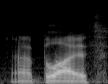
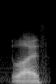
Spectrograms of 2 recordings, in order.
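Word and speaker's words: Blaidd: That's where you initially meet Blythe, which they're all pronouncing it Blythe, even though it's got two D's at the end. There's no TH, so I don't know how they're getting that, but everyone's calling him Blythe.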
